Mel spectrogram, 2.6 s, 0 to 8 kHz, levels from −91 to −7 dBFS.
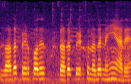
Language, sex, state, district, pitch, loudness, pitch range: Hindi, male, Jharkhand, Sahebganj, 180 Hz, -19 LUFS, 165-190 Hz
